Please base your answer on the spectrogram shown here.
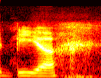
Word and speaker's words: Bia: Because my name's actually Bia, not Baya. I'm sorry. No, it's okay. As in, by the way. Or as in, by a sense of humor.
